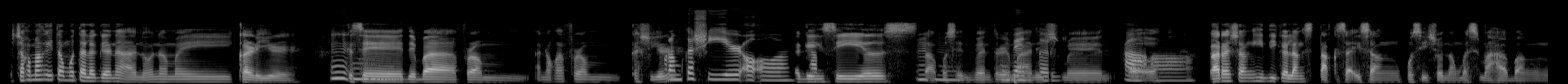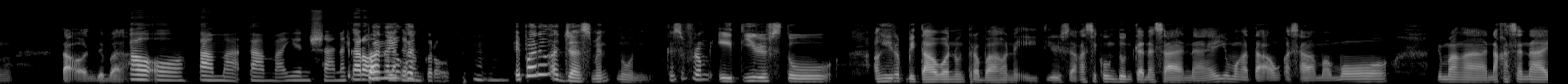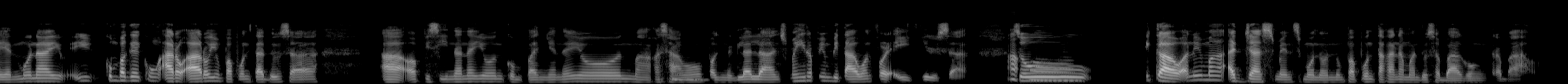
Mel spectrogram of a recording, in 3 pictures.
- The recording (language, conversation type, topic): Filipino, podcast, Paano mo malalaman kung panahon na para umalis sa trabaho?
- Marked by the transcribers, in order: in English: "sales"; in English: "inventory"; in English: "stuck"; in English: "growth"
